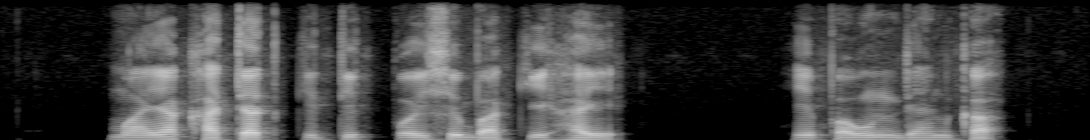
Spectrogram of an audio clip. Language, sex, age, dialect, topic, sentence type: Marathi, male, 31-35, Varhadi, banking, question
